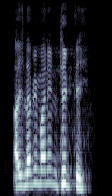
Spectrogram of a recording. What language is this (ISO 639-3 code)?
btv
